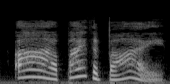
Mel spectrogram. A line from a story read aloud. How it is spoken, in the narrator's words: with a sudden accession of gay thought, she cried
